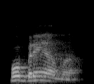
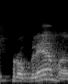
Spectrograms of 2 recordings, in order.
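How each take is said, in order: First: "problema" dito como "pobrema", sem o r; pronúncia errada. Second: Said in the usual way. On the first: Shown as a demonstration. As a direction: troque "problema" por "pobrema", engolindo o r. (imitando quem fala "pobrema" em vez de "problema") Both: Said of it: "não consegue falar problema".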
